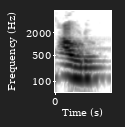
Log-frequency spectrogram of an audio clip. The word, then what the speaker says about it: Audu: 5,000 years ago, and the symbol zero is pronounced Audu in the Indus language and means goat.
